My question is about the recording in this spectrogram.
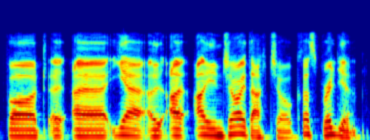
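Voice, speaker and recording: A man's voice: mid-range voice, unhurried, sharp tone, smooth, dull audio. A man co-hosting a podcast in casual chat, easygoing, with stammering restarts. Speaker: podcast co-host.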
